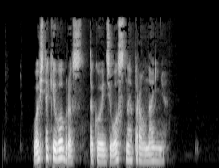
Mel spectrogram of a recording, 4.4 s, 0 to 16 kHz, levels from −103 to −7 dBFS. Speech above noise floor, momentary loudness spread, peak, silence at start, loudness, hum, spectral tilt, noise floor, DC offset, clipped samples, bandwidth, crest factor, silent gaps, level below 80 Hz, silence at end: 61 dB; 11 LU; -4 dBFS; 0.65 s; -20 LUFS; none; -4.5 dB/octave; -81 dBFS; under 0.1%; under 0.1%; 11.5 kHz; 18 dB; none; -64 dBFS; 1.1 s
